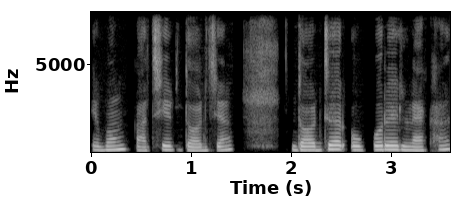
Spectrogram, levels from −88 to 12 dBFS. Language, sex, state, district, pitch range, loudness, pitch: Bengali, female, West Bengal, Malda, 195-215 Hz, -20 LUFS, 205 Hz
